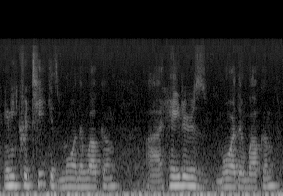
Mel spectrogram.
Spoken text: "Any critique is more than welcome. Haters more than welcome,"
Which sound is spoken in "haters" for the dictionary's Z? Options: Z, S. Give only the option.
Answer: Z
